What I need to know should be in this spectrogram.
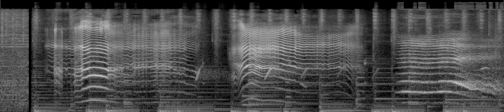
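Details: Newborn infant cries in three drawn-out, strained bursts over loud background music, a cry linked to gas in the stomach: lower wind cry (Dunstan 'eairh').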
